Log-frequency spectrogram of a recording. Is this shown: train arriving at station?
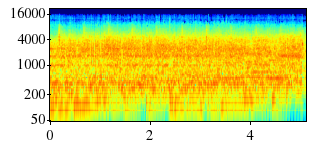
yes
